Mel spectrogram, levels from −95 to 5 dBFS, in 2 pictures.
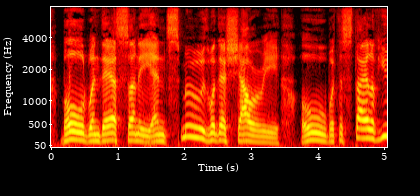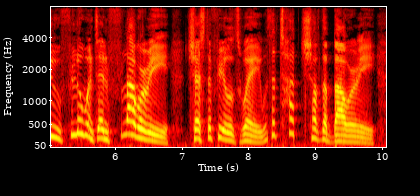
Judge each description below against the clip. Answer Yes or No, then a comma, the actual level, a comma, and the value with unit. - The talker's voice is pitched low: No, medium, 155 Hz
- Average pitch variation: No, wide, 6.9 semitones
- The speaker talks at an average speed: Yes, average, 155 wpm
